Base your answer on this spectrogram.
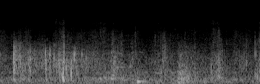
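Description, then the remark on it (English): Gunfire: a handful of irregular muffled pops and cracks scattered over a low, rumbling background, with no voices. “Still gunfire.”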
